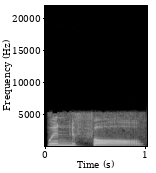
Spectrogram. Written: windfall

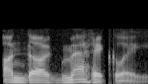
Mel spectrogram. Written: undogmatically

